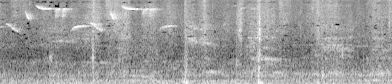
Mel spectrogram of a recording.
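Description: Small birds chirping: a quick run of short, high, sweeping chirps over the first two seconds. Two sharp knocks come a little after two and three seconds in.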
